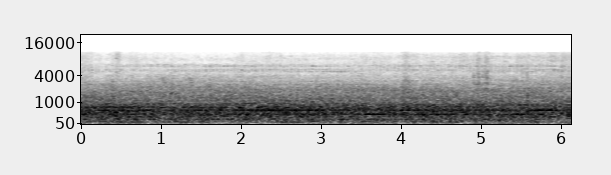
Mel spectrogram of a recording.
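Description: Steady drone of a 400-metre container ship passing close by: an even rush of noise with a few faint steady tones from its machinery.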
